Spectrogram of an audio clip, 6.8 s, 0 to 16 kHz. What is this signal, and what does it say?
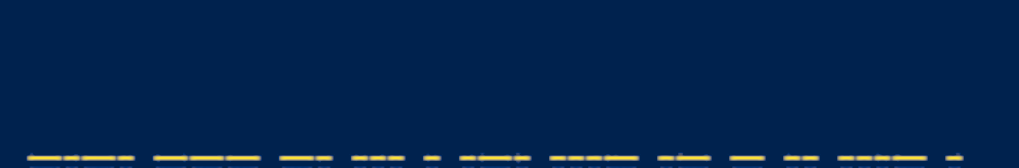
Morse code, heard as a keyed tone, about 20 wpm, 1000 Hz. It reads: CONSERVATIVE
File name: qotdfiles / 20wpm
